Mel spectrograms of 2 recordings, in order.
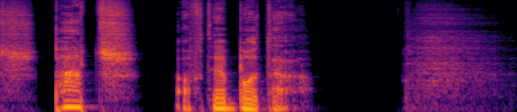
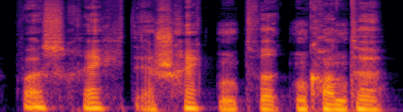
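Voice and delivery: ordinary delivery, nothing marked

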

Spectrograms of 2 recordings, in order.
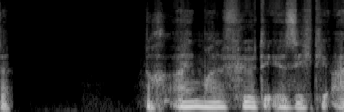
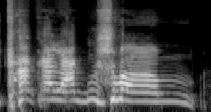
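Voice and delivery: very high, loud, drawn-out yell; long furious cry at top pitch; angry shout; 6 dB louder, slower than usual. A narrator's reading. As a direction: scream it out in exasperation. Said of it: "schrie er zornig auf einem Bein hüpfend".

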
